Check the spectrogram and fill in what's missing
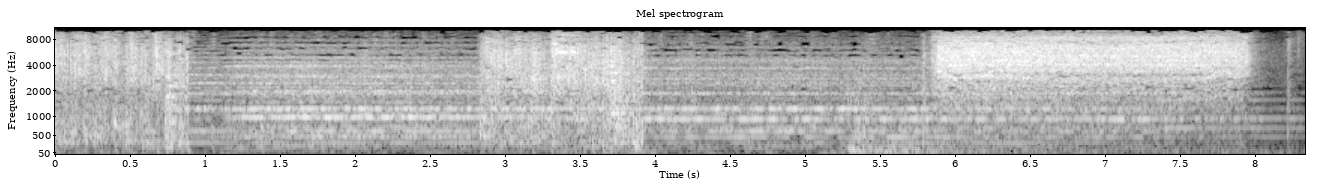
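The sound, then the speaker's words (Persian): A hand-thrown smoke and tear-gas grenade crashes through breaking glass into an agency office with sharp, clattering bursts, then lets out a loud, steady hiss that runs for a couple of seconds before cutting off. No one speaks. “دستی نارنجک دودزا و اشکاور به داخل آژانس میندازه.”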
